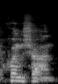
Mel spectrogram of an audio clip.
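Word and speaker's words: Quinshon: Yeah, Quinshawn.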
